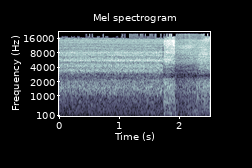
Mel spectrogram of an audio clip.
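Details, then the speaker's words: Plasma pen spray mode on a woman's numbed lax neck skin for tightening: steady high hiss with a louder spray burst near the end. "Now I have finished the plasma pen spray. And now I'm going to do the dot work to cause the tightening."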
